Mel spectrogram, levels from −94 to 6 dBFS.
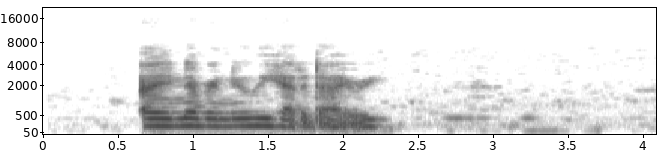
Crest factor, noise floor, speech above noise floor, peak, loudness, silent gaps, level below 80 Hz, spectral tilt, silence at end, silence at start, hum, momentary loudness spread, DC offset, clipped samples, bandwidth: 20 dB; -74 dBFS; 45 dB; -12 dBFS; -29 LUFS; none; -74 dBFS; -8 dB/octave; 0.85 s; 0.65 s; none; 9 LU; under 0.1%; under 0.1%; 7.2 kHz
